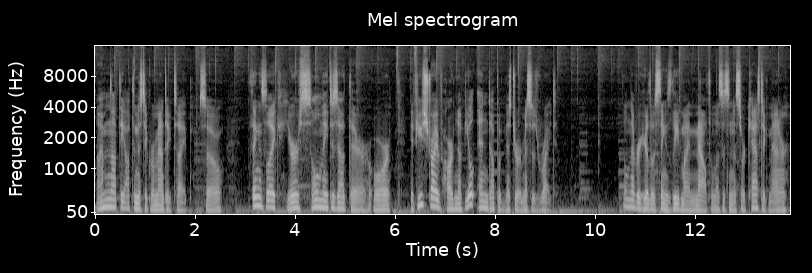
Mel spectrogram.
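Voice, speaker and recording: A man playing a jaded, sardonic bartender in an audio roleplay, speaking in a measured, slightly formal, wry way over background music. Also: on the low side, lively intonation, mellow, lightly acted. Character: jaded, sardonic male bartender giving frank, fatherly advice. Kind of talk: ASMR roleplay, scripted monologue to the listener.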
